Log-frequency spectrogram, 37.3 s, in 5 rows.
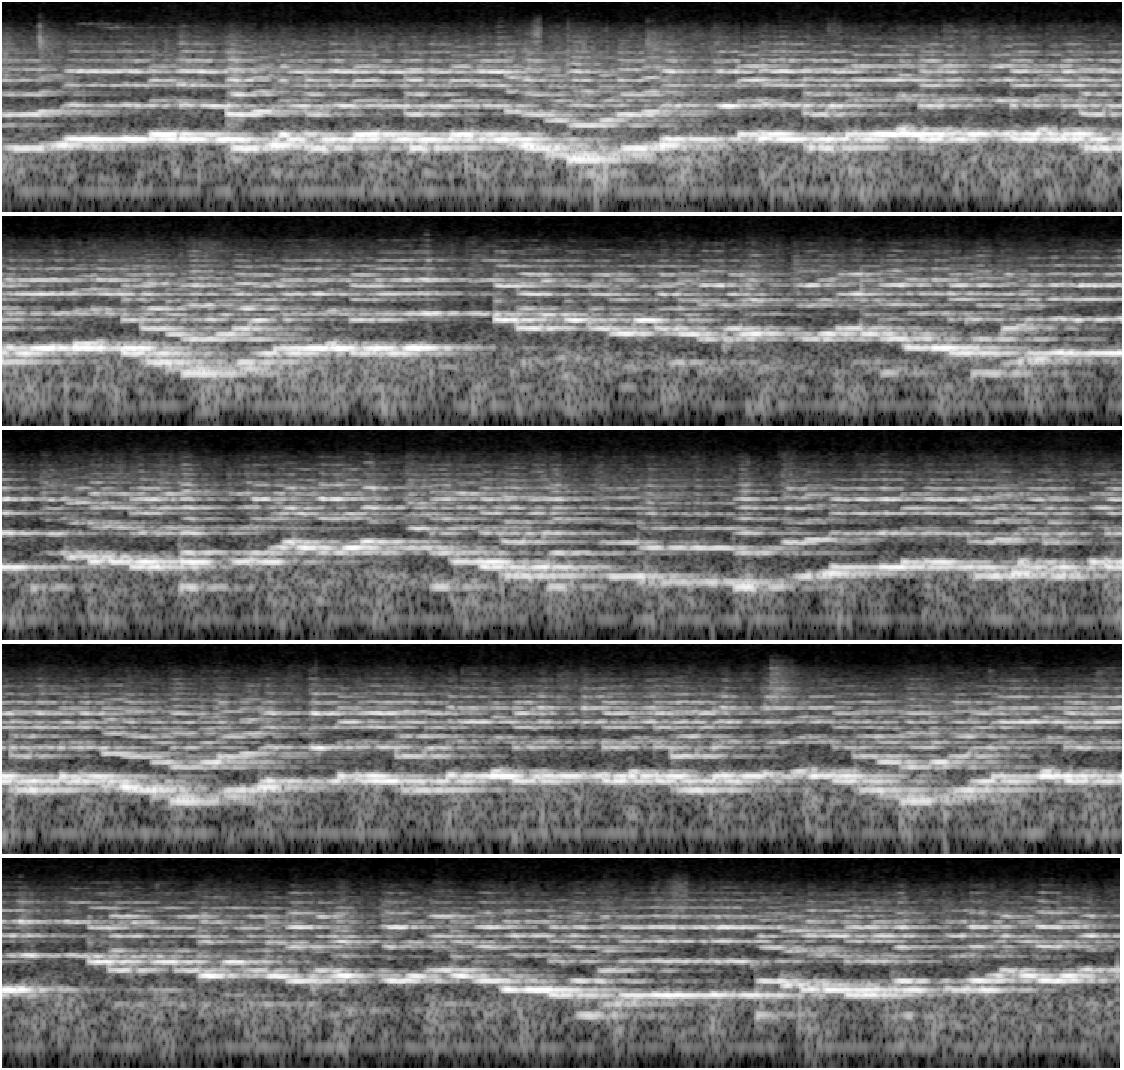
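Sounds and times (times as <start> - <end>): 
flute: 0.0 - 37.3.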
